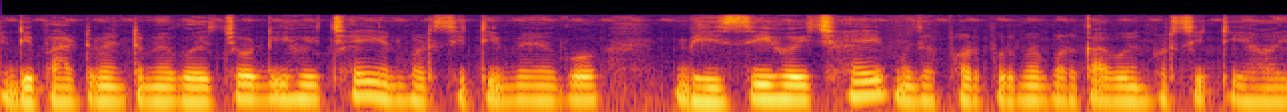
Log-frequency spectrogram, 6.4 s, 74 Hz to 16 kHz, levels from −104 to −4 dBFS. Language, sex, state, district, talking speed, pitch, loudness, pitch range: Bajjika, male, Bihar, Vaishali, 165 wpm, 130 Hz, -17 LUFS, 125-140 Hz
